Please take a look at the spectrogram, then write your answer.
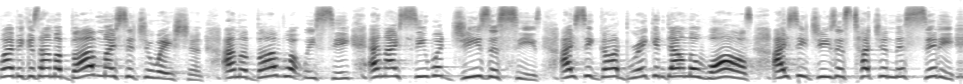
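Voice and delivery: loud, fervent sermon delivery; preaching. Acted. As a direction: preach it out to the whole church. Preaches at full force.

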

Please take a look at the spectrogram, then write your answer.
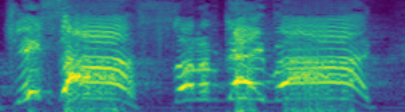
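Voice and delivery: high, loud shout, building to a peak; shouted cry for help. Acted. Preacher voicing a blind man calling to Jesus, shouting. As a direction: cry out at full voice, well above talking pitch.

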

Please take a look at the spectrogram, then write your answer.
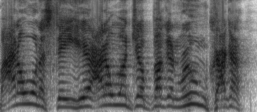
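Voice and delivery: shrill high furious shout; drunk rage. Acted. Tiny drunk woman snapping at the manager's ma'am. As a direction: spit it out full of drunken spite.

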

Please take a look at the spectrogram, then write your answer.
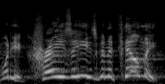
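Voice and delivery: very high, loud protest; panicked incredulity. Acted. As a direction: squawk back in comic disbelief. Jacob protests God's command.

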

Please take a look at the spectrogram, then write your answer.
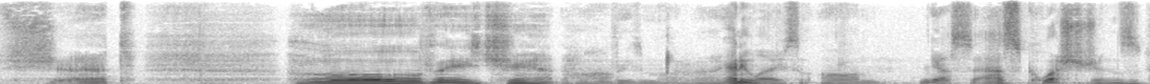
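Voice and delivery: a lightly voiced Vince muttering soft; Vince McMahon muttering aside. Vince mutters his real feelings about the fans, soft. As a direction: grumble under the breath as Vince. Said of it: "my favorite Vince".

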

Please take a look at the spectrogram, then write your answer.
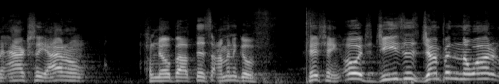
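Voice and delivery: hammed-up headlong enthusiasm; impulsive. Impulsive Peter keeps changing his mind, hammed-up eagerness. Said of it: "Peter is the quintessential person that says".

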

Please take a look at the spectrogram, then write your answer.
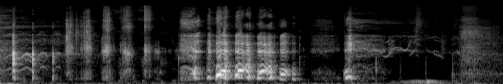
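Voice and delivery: loud, high, helpless laughing; big burst of laughter. Real, not acted. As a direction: laugh long and hard at the joke. Bursts out laughing after song.

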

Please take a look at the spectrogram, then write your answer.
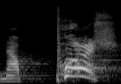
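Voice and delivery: loud high shout of one word; yelled command. Retold or imitated. Doctor yelling at Megan to push one last time, full shout. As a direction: yell it like the last chance. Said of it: "the doctor yelled at Megan".

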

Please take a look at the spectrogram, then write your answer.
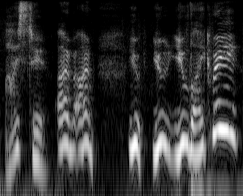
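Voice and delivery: high goofy mock voice, stammering; silly clown. Mocking voice, high, far.

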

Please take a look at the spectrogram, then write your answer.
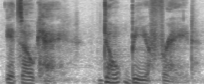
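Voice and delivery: soothing angel. Retold or imitated. Angels calming frightened people.

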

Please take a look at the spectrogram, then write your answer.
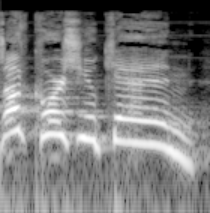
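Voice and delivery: very high, slow cheer; cheering crowd. Acted. Crowd cheers the daredevil again, high slow. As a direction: gush like a fan. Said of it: "the crowd that cheers".

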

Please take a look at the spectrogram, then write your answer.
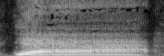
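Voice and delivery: high shouted cheer; crowd cheer. Retold or imitated. Preacher voicing the cheering army, shouted yeah. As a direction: roar it like a rowdy crowd.

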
